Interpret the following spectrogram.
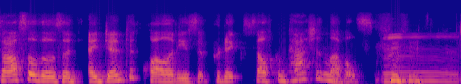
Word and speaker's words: agentic: But the other side of that is, you say here, you said, however, it's actually agentic, I guess is how you pronounce it.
